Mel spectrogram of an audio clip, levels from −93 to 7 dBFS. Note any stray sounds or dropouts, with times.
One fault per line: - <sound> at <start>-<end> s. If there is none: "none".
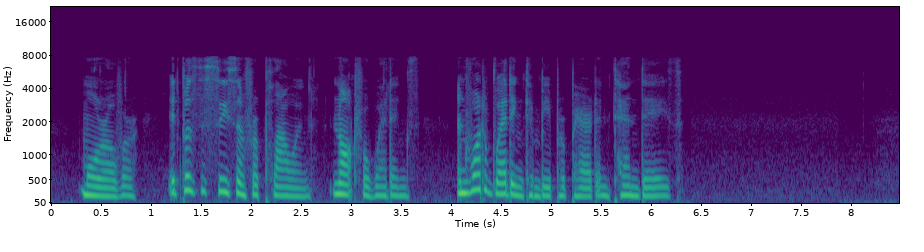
none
